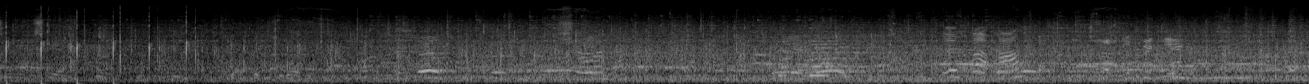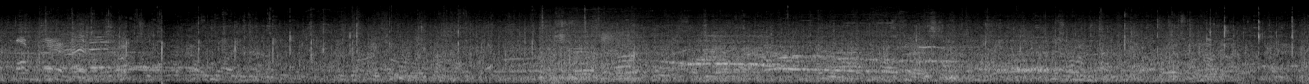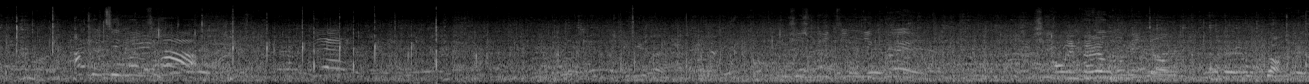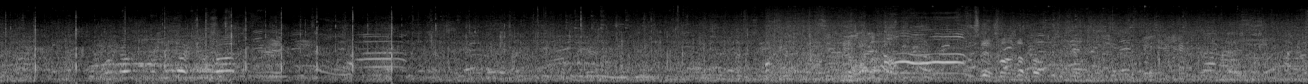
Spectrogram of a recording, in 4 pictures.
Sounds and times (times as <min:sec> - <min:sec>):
Outside, urban or manmade: 0:00.0 - 0:52.3
Run: 0:00.0 - 0:52.3.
